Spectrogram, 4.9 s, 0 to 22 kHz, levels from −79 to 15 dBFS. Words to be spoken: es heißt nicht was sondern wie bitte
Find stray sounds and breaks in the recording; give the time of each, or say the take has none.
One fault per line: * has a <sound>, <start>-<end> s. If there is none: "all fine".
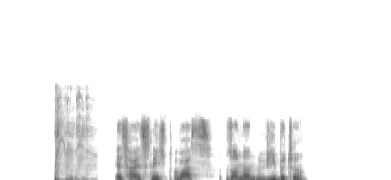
* has a thud, 0.7-1.2 s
